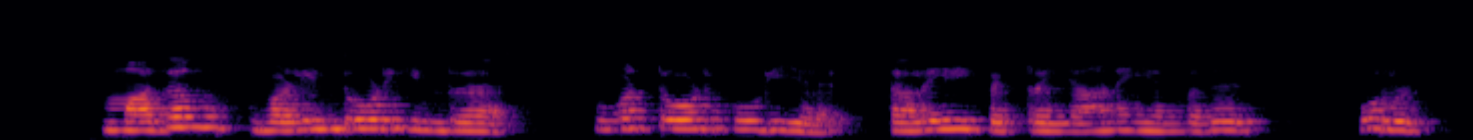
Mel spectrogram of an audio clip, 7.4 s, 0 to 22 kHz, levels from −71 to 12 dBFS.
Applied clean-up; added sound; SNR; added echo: neural mask model DeepFilterNet 3.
